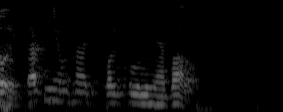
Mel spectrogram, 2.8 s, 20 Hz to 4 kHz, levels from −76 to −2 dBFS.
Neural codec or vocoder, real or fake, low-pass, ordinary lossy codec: codec, 16 kHz in and 24 kHz out, 1.1 kbps, FireRedTTS-2 codec; fake; 3.6 kHz; MP3, 16 kbps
